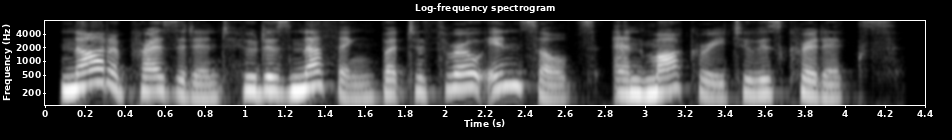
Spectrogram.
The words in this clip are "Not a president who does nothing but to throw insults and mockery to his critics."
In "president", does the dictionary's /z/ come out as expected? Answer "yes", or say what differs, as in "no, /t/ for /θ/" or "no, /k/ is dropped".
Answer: yes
